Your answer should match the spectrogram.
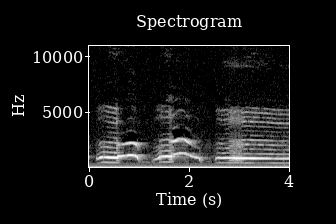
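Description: An infant crying: three high wails, the first two rising and falling, the last one long and held steady.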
